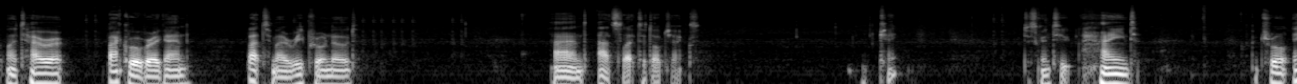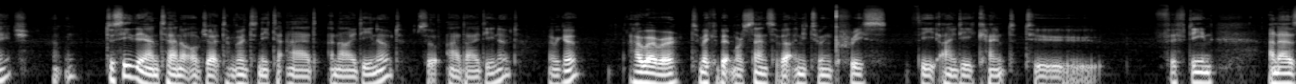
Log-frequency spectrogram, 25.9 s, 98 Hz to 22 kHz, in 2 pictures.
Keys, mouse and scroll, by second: 5.7 right click, 12.3 ctrl+h.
